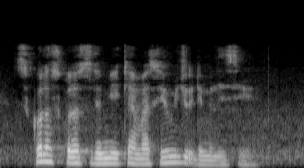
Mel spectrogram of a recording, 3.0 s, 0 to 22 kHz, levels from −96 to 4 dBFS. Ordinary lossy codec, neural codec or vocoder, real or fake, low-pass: AAC, 48 kbps; codec, 16 kHz, 8 kbps, FreqCodec, smaller model; fake; 7.2 kHz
